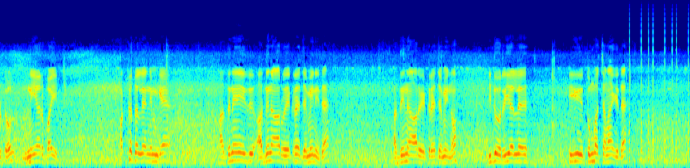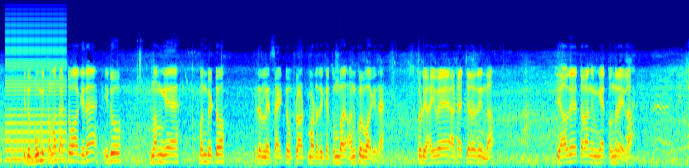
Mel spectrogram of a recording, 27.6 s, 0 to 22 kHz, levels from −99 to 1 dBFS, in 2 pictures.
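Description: At 12.58 s the GSM signalling bursts kick in and run until 13.78 s. A 2G phone somewhere close is sending short clusters of radio bursts, and the audio circuitry rectifies them. That's why you get that galloping dit-dit-dit of brief buzzes at about 217 Hz. They come in at roughly the same loudness as the wanted sound, so they're hard to miss.

Just after, at 13.90 s, it turns into a full GSM phone buzz lasting until 15.13 s. The phone has gone to a steady call-style transmission, pulsing 217 times a second, and the rectified pulses give a continuous hard, raspy 217 Hz buzz loaded with harmonics. It bears no relation to the audio underneath and sits only about 2 dB below it.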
